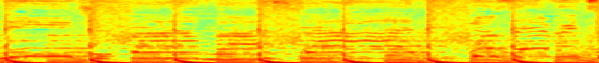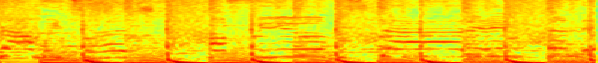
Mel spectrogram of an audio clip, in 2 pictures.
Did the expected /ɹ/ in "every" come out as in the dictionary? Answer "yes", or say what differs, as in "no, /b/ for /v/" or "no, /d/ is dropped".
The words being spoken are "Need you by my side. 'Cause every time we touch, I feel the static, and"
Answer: yes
